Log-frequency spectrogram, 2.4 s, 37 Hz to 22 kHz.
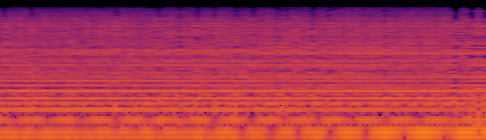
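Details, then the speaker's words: Siemens EQ6 S100 coffee machine after owner's ceramic valve and pump membrane replacement, not frothing milk: steady strained buzzing pump hum, no pitch change; suspected water not passing through the heater, pump labouring against blockage. "there are suspicions, the water does not want to pass through the heater."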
